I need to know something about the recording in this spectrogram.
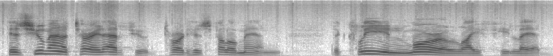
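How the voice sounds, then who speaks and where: A man reading a formal memorial eulogy on 1930s radio, solemn and oratorical with deliberate phrasing. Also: fairly high pitch, fairly bright tone. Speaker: film studio manager giving eulogy. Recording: crackly 1930s radio broadcast recording.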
